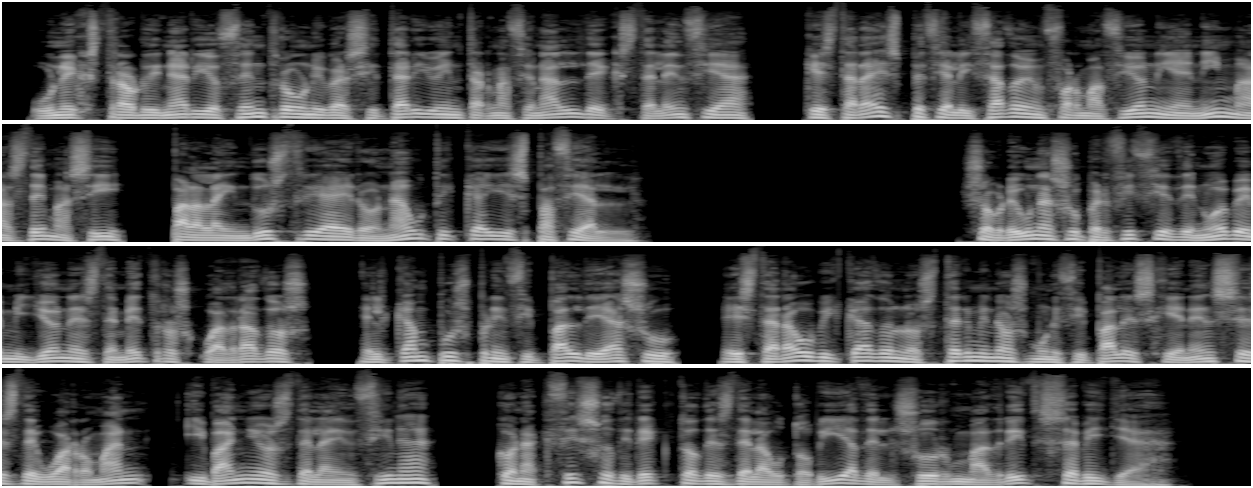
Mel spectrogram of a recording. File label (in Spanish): Masculino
